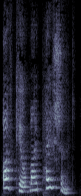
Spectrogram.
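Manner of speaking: doctor horrified at his fall; panicked cry. A narrator's reading. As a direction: blurt it out in panic. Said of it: "he cried".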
